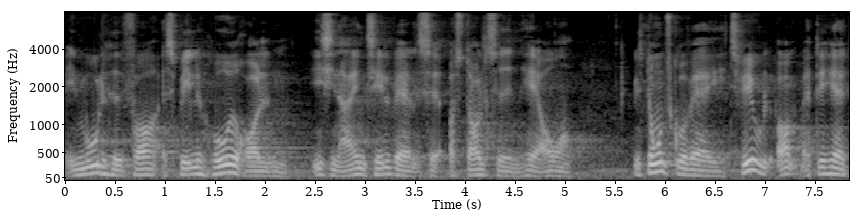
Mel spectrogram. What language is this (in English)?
Danish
